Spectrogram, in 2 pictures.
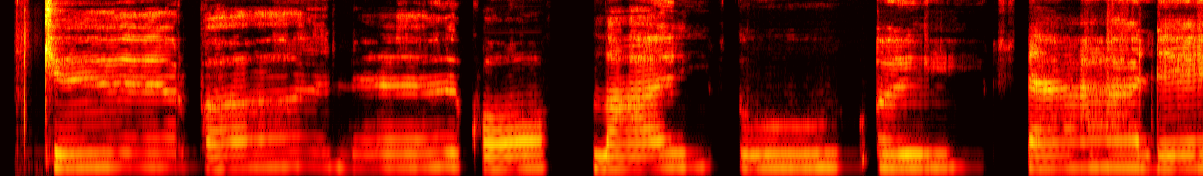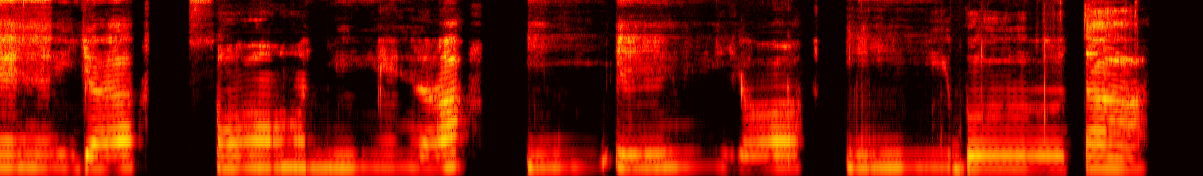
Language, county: Lithuanian, Kaunas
